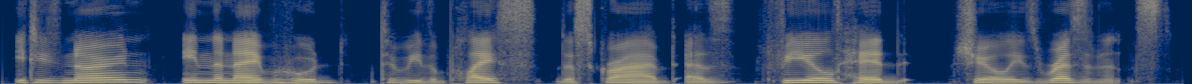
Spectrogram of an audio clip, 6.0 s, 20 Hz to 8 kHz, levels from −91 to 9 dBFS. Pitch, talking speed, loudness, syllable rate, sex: 170 Hz, 160 wpm, -19 LUFS, 4.9 syllables/s, female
